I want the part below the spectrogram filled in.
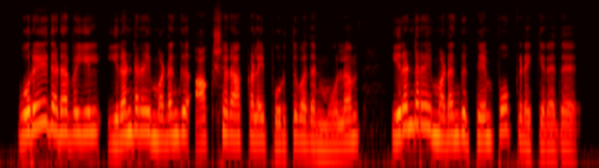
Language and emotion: Tamil, neutral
